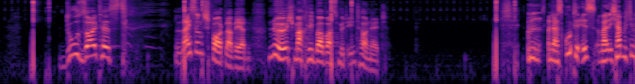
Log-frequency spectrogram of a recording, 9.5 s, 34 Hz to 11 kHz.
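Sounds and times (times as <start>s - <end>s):
stopwatch buttons clicking to start, stop and reset to zero: 0.0s - 0.9s, 2.7s - 3.2s, 4.7s - 8.2s
speech: 1.0s - 2.0s, 2.6s - 5.9s, 7.6s - 9.5s.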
